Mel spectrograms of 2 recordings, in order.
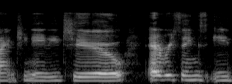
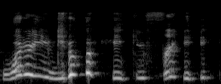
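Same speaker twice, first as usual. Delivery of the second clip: put-on startled kid; 7 semitones higher than usual. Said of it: "Abby's just sitting there on the toilet like".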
